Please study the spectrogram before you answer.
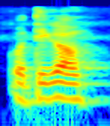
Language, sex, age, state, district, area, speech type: Goan Konkani, male, 30-45, Goa, Salcete, urban, spontaneous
